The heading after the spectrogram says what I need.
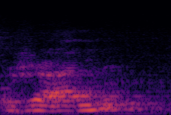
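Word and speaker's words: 仁: the natural love that everyone's born with it's pronounced run and it's a character for person and the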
